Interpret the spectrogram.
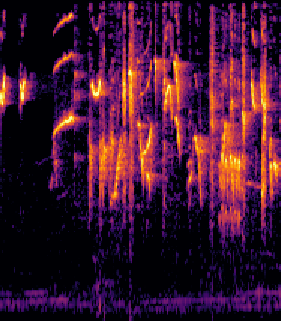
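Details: Greater green leafbird from Medan in full varied song, a continuous rich medley of bright whistles, rising and falling slurs and rapid chattering notes, with a few clear whistled notes opening before dense twittering phrases.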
